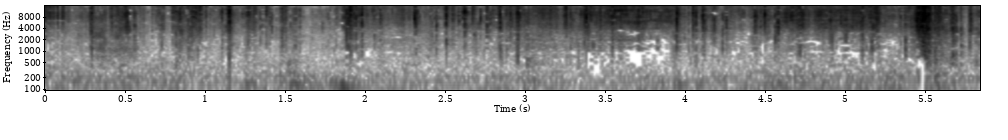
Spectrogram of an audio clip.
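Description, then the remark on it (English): A wrapper of a hefty sea salt caramel candy is crinkled and torn open, a steady run of crisp, bright rustling and crackling with a sharper rip near the end. No one speaks. “I suspect I can eat one of these, if that, because they're hefty. Well, I'm going to jump in. Mine's open.”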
